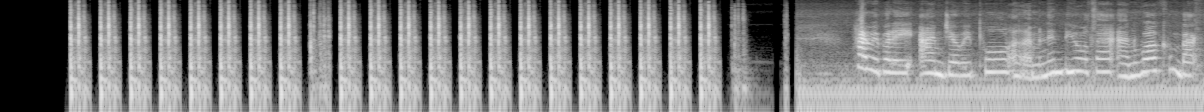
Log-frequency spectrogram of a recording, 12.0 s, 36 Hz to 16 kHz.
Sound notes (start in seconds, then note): 0.7 typewriter keys clacking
